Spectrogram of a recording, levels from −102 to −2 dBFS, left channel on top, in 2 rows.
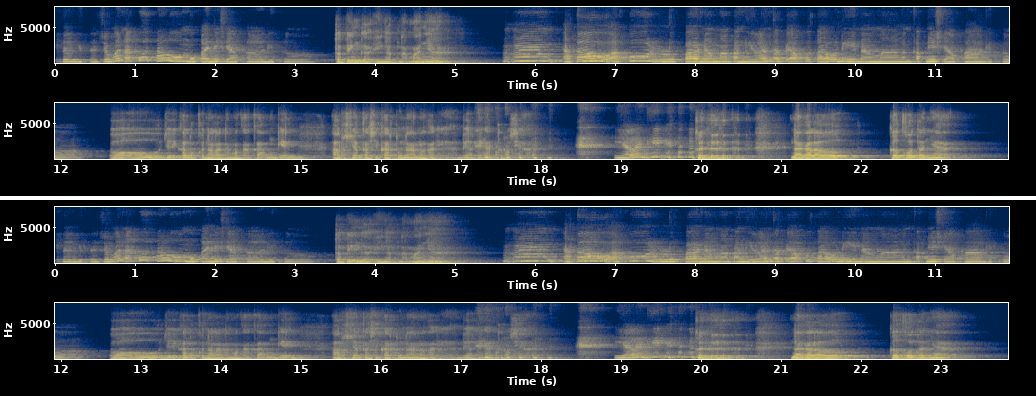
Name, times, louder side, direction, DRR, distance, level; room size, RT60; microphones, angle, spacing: voice 1, 0.0-3.2 5.6-12.2 17.2-17.4 17.9-18.0 18.4-19.9, left 2 dB, 65° left, 2 dB, 0.7 m, -28 dB
voice 2, 3.5-4.9 12.6-17.9 19.9-21.9 22.4-23.1, left 2 dB, 50° left, 6 dB, 1.0 m, -24 dB
11.5 x 9.1 x 2.8 m, 1.2 s
head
